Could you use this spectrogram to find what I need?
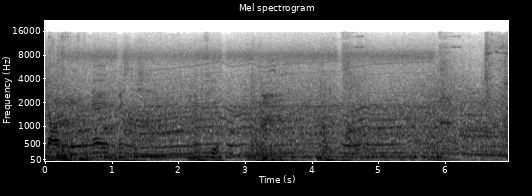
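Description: A sports car engine roars and revs, rising and falling in pitch as the car accelerates and shifts.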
